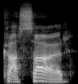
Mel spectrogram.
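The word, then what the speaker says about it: casar: get married um but if you change the S to a z in Spain it's pronounced differently it'd be K but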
